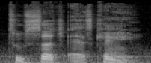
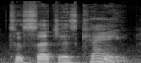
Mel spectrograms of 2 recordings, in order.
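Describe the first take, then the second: Both takes have the same delivery.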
